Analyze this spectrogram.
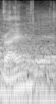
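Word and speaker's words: Briar: How do you say her last name? Breyer. Amber Breyer. Breyer.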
